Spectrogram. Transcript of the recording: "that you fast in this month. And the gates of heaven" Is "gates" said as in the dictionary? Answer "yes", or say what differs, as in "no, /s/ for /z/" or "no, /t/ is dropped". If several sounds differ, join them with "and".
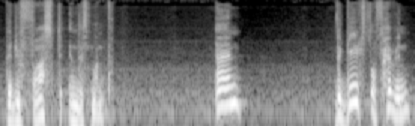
yes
